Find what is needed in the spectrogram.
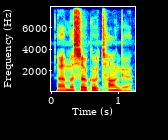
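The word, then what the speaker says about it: Masoko Tanga: How do you say it? – Masoko Tonga.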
